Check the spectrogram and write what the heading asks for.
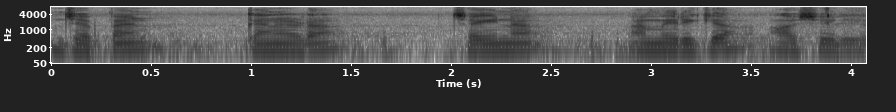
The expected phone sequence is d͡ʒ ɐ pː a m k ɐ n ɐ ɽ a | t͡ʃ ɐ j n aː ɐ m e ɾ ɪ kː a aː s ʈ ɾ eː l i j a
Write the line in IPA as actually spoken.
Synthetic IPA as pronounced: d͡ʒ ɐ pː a n k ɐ n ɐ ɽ a | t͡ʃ ɐ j n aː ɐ m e ɾ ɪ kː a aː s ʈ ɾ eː l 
